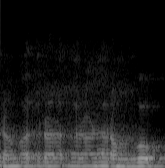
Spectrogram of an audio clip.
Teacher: र वर पुन्हा आघात येईल, पुढे जोडाक्षर आहे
